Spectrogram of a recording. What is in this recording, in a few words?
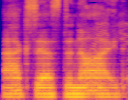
Robot voice "access denied"; lynne publishing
